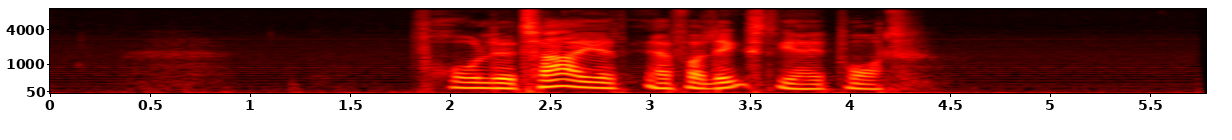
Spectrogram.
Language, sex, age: Danish, male, 69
